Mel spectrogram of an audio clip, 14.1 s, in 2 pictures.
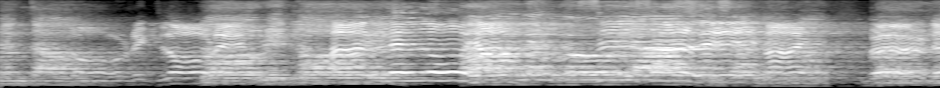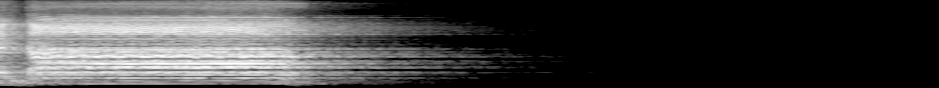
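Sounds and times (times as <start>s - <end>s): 
choir singing: 0.0s - 10.5s.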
